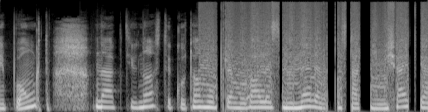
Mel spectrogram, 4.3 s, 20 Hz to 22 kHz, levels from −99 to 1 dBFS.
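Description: From 0.79 to 1.51 s there's a repeated stalls (stutter) problem. The jitter buffer ran dry four times and the receiver stretched the last sound over each gap, about 54 ms in total, the longest 21 ms. Nothing's actually lost, but the audio hiccups and drags.

From 1.99 s to the end, the sound turns grainy and gritty, with noise sitting only about ten dB under the signal and tracking it closely. That's likely low bit depth without dither, something like rounding to 3 bits with no dither to smooth the steps.

Inside that stretch, from 2.53 to 3.09 s, you get a jitter buffer slow-down. The buffer was short, so the receiver repeated tiny pitch periods or pause fragments to build up a reserve, adding about 53 ms. The audio plays at roughly 92% speed with unchanged pitch, so things sound drawn out.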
